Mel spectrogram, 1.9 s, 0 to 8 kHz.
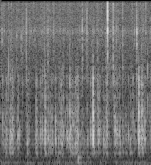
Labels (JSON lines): {"label": "biophony, sea urchins (Echinidae)", "recorder": "SoundTrap 600 or HydroMoth"}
